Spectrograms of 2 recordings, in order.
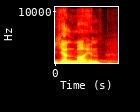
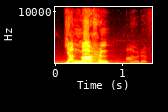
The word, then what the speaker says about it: Jan Mayen: I'm unsure of exactly how to pronounce it, but as a Dane, I would say Jan Mayen.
